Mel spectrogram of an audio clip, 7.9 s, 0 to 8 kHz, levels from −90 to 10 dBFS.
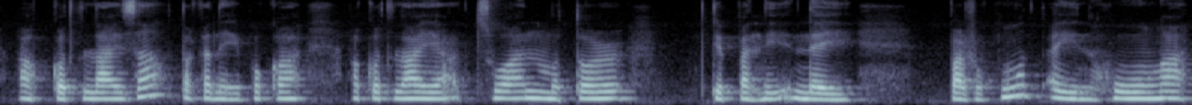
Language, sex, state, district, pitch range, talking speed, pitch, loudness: Mizo, female, Mizoram, Aizawl, 180-195 Hz, 160 wpm, 190 Hz, -18 LUFS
